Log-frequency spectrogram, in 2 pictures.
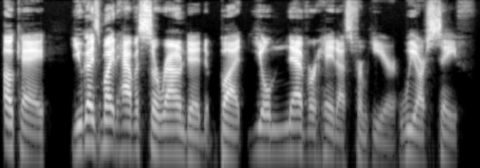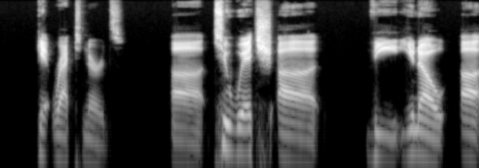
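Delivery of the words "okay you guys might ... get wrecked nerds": ordinary talk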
